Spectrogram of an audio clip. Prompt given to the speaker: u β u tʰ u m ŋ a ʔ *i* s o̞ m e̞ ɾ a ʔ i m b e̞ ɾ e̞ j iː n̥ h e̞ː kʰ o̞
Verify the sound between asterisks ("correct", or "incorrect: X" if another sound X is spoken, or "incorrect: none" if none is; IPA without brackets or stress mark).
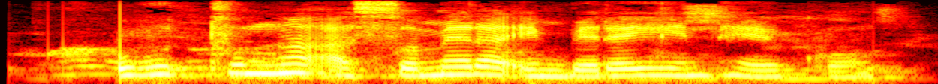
incorrect: a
